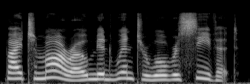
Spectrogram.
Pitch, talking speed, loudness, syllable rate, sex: 240 Hz, 165 wpm, -16 LUFS, 5.1 syllables/s, female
